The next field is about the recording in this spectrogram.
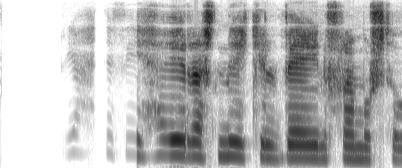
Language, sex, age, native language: Icelandic, female, 11, Icelandic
